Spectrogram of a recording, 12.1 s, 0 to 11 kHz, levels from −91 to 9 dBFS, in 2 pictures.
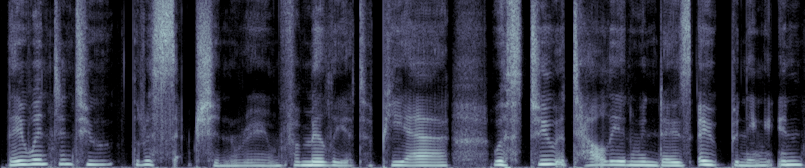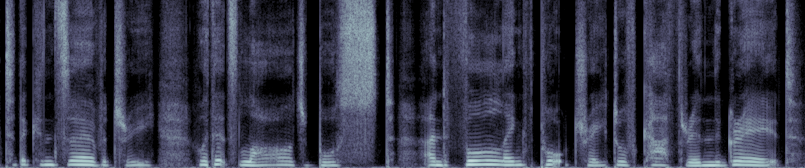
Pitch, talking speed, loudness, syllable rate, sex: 220 Hz, 145 wpm, -19 LUFS, 4.6 syllables/s, female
